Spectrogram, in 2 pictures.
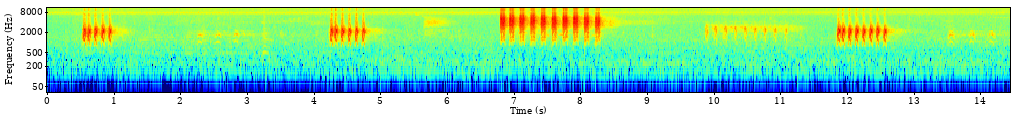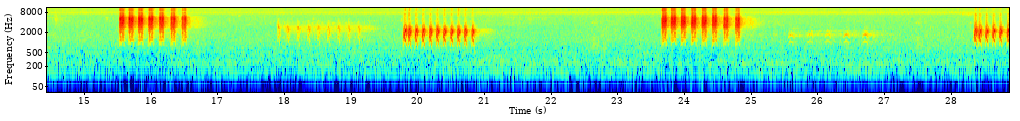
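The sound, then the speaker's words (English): A male Yellow-breasted Chat sings loudly, tossing out separate bursts of harsh croaks, rapid rattling notes and whistles, with phrases repeated every few seconds and brief pauses between. “During this time of year, the males are extremely chatty, which is where they get their name, producing an eclectic song that includes croaks, whistles, and repeated phrases.”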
